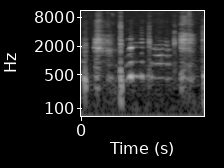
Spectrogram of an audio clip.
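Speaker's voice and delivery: mock panic. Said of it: "starts fucking screaming".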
